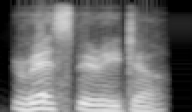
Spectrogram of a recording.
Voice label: "respirator", Indian

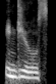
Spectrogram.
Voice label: "induce", Indian

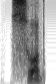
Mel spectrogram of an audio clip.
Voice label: "swob", British

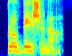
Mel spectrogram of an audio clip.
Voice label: "probationer", Indian; Dictionary

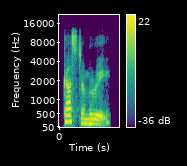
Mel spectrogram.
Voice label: "customary", Indian

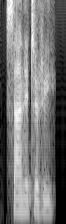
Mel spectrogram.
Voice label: "sanitary", Indian

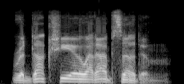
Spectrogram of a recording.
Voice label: "reductio ad absurdum", British

